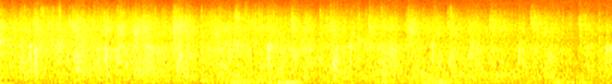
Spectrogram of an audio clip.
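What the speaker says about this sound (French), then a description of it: "On peut les applaudir avec" An audience at a memorial ceremony claps together in dense, steady applause that fills the room evenly for a few seconds, close and loud with no voices standing out.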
